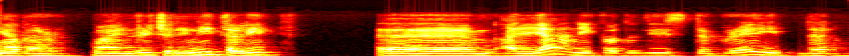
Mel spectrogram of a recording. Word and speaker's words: Aglianico: As my family name, the same happens with Aglianico. It is AGL, so you have to, sometimes to educate people to try to pronounce it properly. Aglianico is very complicated, but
